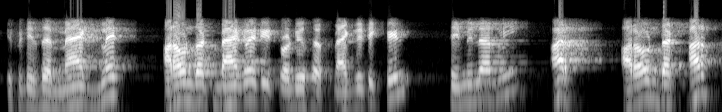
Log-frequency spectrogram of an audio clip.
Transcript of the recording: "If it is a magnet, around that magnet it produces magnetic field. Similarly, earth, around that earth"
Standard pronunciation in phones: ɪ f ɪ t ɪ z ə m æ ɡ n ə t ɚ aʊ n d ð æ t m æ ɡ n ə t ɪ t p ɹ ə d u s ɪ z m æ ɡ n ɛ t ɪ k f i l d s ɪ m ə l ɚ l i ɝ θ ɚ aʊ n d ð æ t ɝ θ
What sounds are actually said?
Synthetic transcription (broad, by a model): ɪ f ɪ t ɪ z ə m æ ɡ n ə t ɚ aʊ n d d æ t m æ ɡ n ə t ɪ t p ɹ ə d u s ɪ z m æ ɡ n ɛ t ɪ k f i l d s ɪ m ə l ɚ l i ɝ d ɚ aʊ n d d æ t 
